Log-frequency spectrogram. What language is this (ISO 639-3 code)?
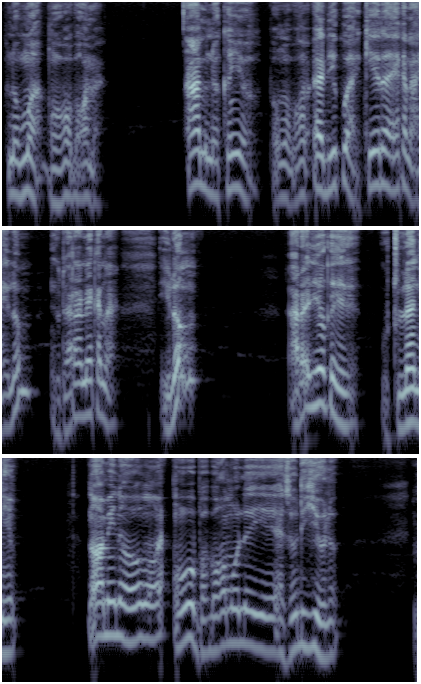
odu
